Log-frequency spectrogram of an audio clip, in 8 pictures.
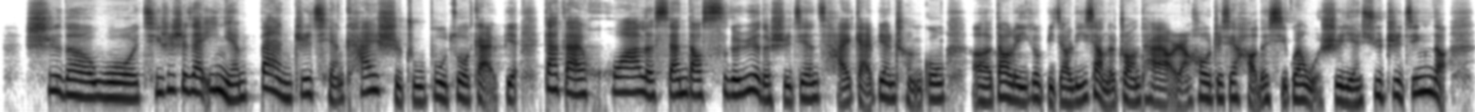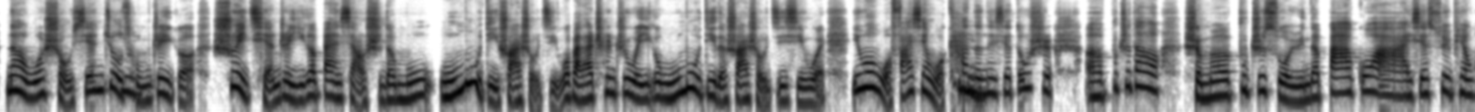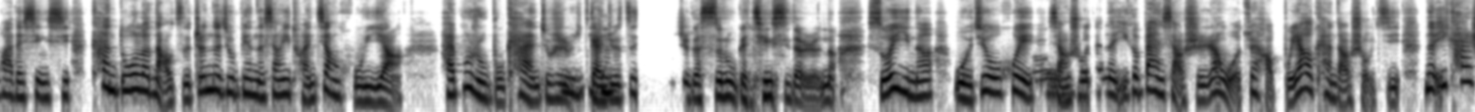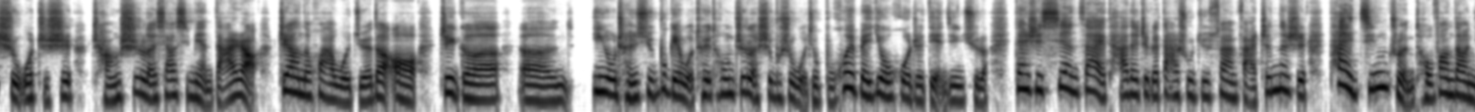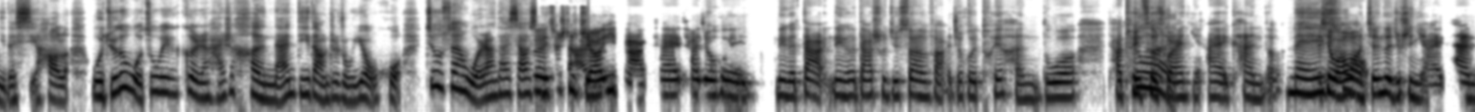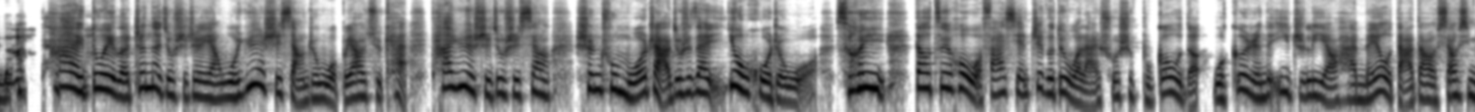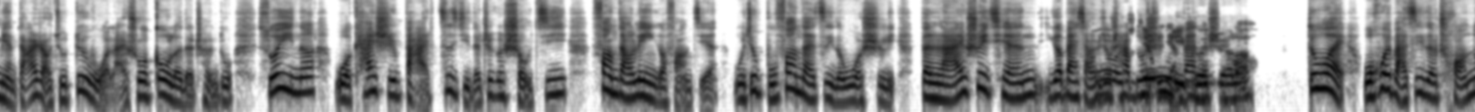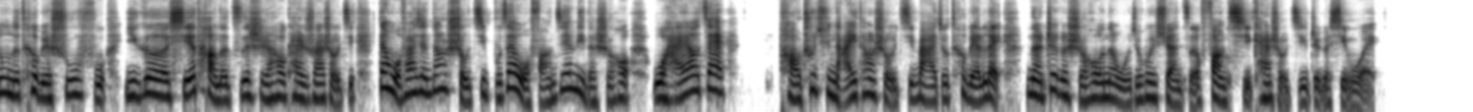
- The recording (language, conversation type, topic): Chinese, podcast, 你如何平衡屏幕时间和现实生活？
- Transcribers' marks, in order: laugh; other background noise; laugh; laughing while speaking: "所以"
